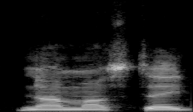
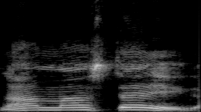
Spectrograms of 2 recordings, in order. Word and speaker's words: namaste: We all know how to use namaste directly after manifest.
